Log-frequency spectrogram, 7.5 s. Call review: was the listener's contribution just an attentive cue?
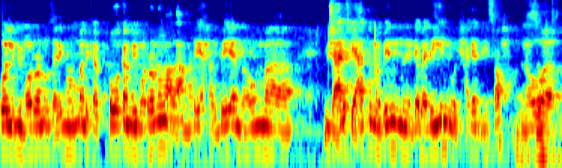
No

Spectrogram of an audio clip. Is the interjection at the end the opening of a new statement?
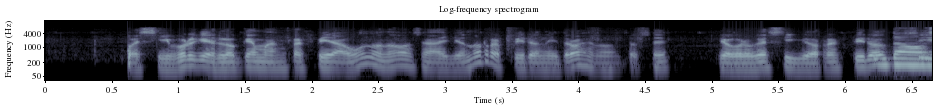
Yes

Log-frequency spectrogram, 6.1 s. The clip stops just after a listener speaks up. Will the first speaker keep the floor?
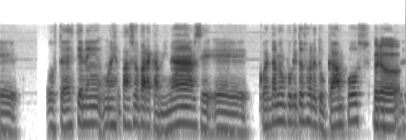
No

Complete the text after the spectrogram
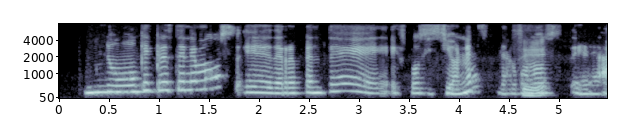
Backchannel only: Yes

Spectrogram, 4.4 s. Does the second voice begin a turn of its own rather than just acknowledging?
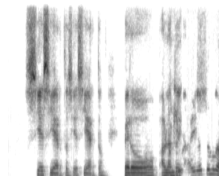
Yes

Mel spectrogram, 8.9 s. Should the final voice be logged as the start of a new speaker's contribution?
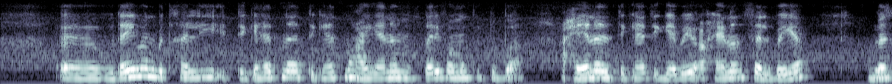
No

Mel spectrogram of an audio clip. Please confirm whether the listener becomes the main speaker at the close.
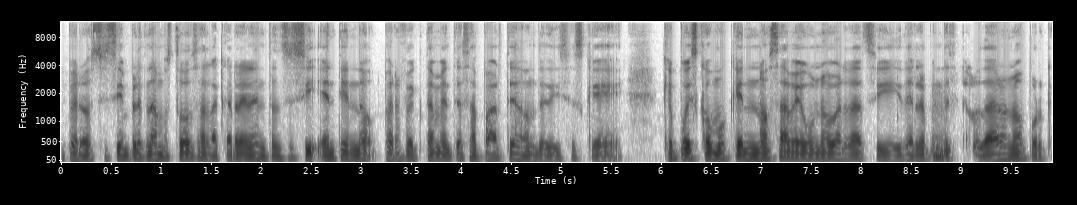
No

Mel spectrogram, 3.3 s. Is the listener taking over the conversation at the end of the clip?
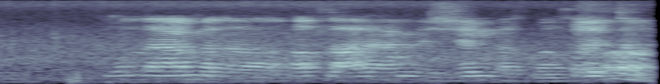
Yes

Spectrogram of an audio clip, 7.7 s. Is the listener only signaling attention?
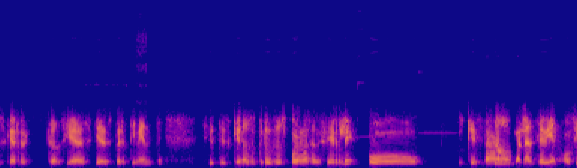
Yes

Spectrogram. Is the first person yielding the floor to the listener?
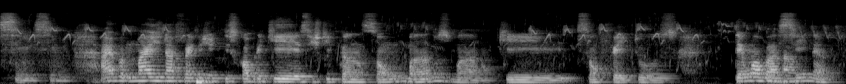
No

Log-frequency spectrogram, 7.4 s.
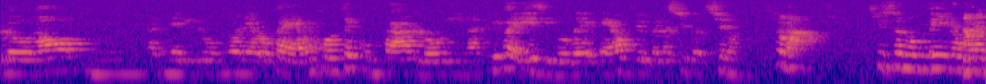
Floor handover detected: Yes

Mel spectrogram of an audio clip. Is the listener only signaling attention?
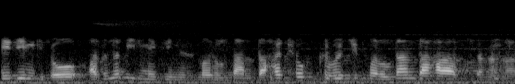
Yes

